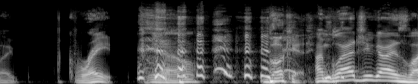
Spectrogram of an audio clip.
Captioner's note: laughs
